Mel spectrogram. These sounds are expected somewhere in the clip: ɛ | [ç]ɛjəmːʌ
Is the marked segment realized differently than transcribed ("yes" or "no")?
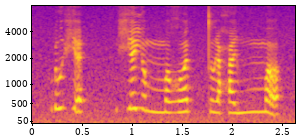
no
